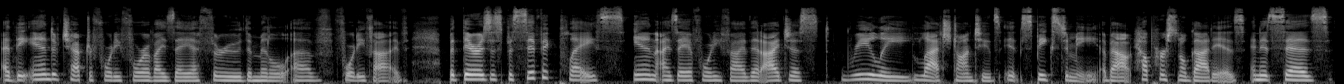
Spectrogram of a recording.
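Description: A woman's voice: mid-range voice, fairly bright tone, no echo. A woman co-hosting a radio show, talking about scripture in an earnest, reflective, conversational way. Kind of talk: conversational Bible discussion on radio.

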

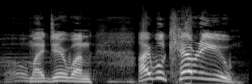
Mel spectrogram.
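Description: A man voicing a devout, lame old man in a dramatic reading, strained and wheezy, pleading with deep feeling. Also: wildly swooping pitch, moderate pace, bright, forceful tone, no echo, soft background music, exaggerated voice. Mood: tender relief. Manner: impassioned, pleading.

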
